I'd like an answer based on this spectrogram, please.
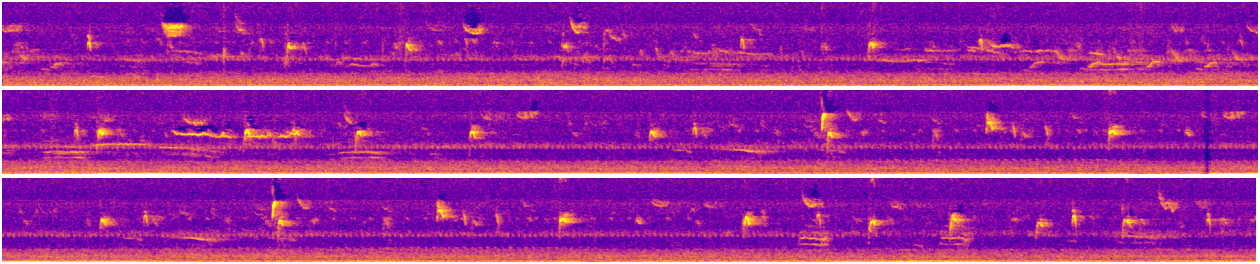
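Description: Quiet field ambience: scattered short bird chirps and a faint steady high tone, over a low hum that swells twice, about a third of the way in and again past halfway.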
